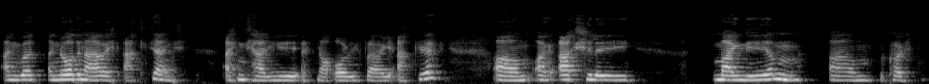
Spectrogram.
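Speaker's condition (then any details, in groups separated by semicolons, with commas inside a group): Deafness; cannot use telephone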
